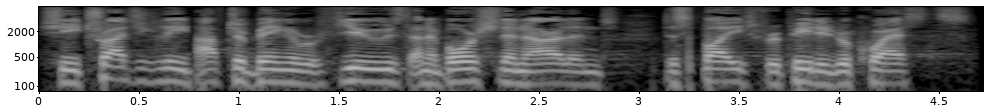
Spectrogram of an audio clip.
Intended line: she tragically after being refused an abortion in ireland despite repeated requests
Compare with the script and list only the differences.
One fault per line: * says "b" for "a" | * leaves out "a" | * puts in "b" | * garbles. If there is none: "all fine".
all fine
